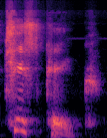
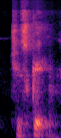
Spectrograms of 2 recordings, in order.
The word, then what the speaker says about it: cheesecake: It's cheesecake. No, cheesecake.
